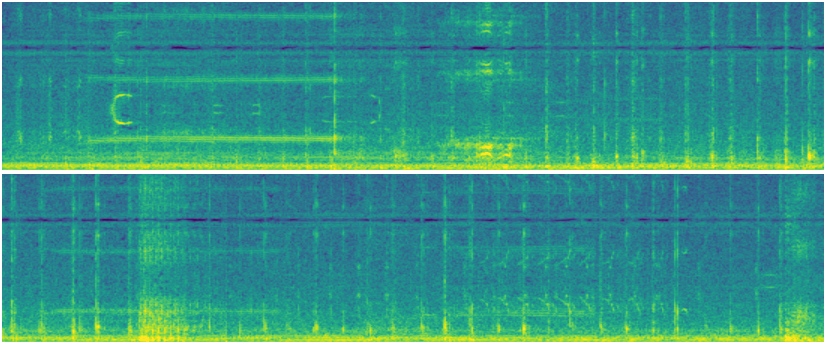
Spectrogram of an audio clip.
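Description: Hoofbeats of a ridden Tennessee Walking Horse on a dirt track: an even run of clip-clops starting a few seconds in, over a steady low hum.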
